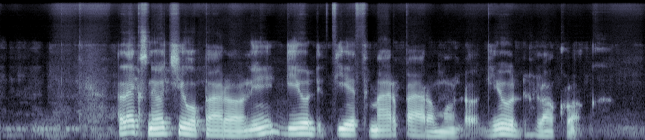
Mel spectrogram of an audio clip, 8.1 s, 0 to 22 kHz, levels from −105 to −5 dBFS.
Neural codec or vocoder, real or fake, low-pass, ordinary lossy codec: codec, 44.1 kHz, 7.8 kbps, DAC; fake; 19.8 kHz; none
